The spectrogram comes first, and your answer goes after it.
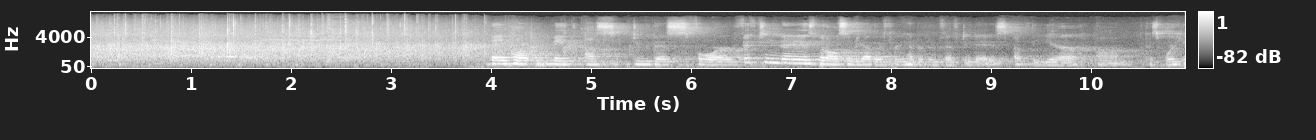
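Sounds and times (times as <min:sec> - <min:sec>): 
audience applause: 0:00.0 - 0:05.0
speech: 0:04.0 - 0:10.9.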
